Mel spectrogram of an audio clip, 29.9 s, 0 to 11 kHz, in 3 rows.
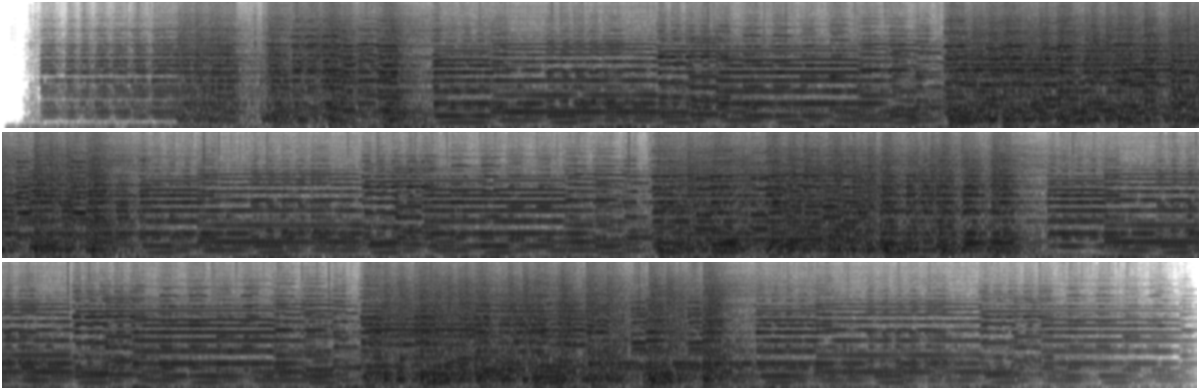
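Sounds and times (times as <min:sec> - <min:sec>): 
fairground barrel organ playing: 0:00.6 - 0:29.9.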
